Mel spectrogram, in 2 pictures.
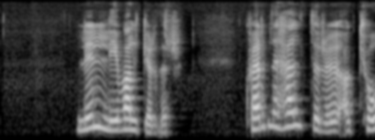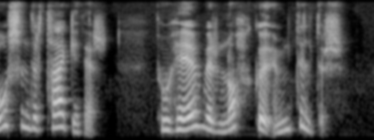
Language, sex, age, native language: Icelandic, female, 20-29, Icelandic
